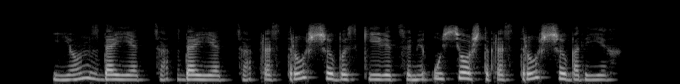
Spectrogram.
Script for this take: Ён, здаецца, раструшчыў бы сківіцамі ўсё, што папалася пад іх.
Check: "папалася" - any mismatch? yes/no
yes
